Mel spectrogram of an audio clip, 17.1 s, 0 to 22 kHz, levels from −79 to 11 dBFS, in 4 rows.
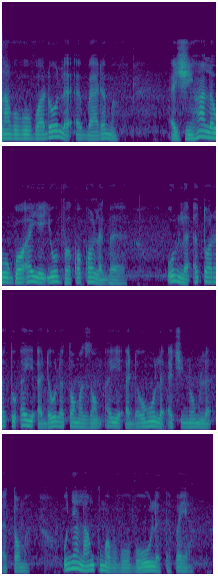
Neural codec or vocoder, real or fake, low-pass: none; real; 7.2 kHz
